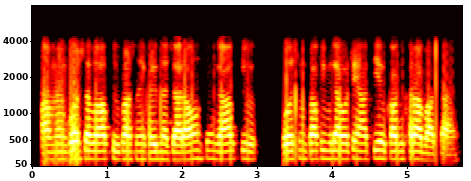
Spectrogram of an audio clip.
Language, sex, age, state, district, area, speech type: Urdu, male, 18-30, Uttar Pradesh, Saharanpur, urban, conversation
